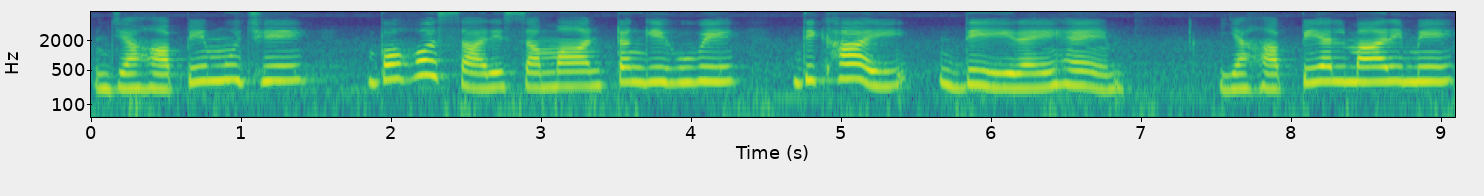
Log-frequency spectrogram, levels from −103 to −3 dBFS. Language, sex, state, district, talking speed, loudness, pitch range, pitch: Hindi, male, Bihar, Kaimur, 110 wpm, -16 LUFS, 225-300 Hz, 280 Hz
